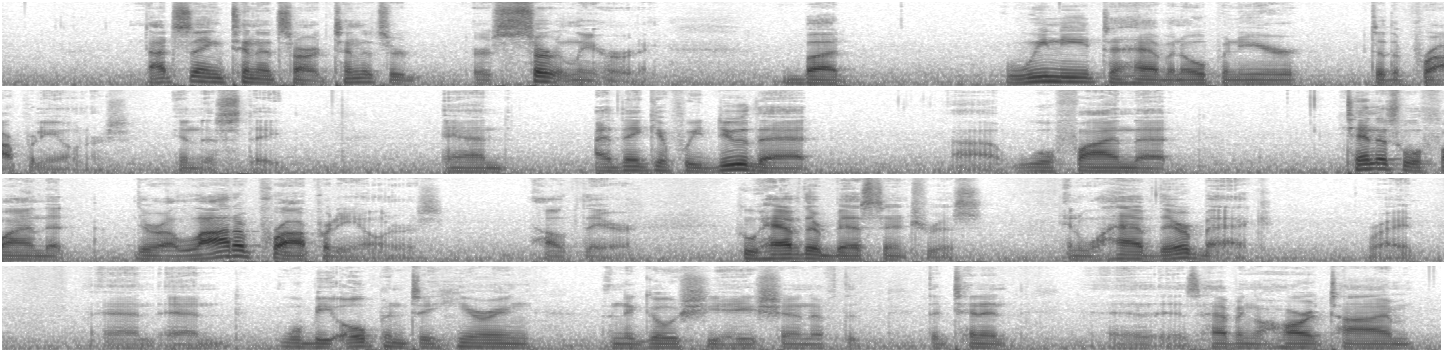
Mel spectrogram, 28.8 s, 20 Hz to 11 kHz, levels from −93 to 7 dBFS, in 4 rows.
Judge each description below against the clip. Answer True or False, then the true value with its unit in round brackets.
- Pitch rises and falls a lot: False (3.2 semitones)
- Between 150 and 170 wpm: True (160 wpm)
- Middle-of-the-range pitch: False (95 Hz)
